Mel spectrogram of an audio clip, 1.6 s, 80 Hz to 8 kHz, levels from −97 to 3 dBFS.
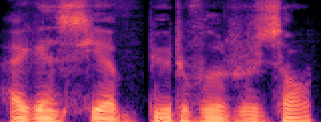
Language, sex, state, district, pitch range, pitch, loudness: English, male, Arunachal Pradesh, Lower Dibang Valley, 90-95 Hz, 95 Hz, -16 LUFS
